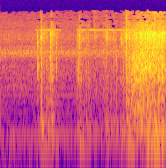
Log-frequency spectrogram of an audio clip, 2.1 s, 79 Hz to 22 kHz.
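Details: GoolRC 3500KV brushless motor and 60A ESC in a Deerc 9200e 1:12 RC car, after the calibration and beeping trouble, with settings set to center: short whirring bursts, then a rising high-pitched buzz as throttle comes up; normal forward run.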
